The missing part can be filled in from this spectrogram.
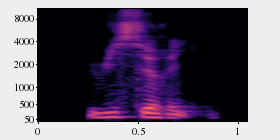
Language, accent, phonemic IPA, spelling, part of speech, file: French, France, /ɥi.sʁi/, huisserie, noun, LL-Q150 (fra)-huisserie.wav
- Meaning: 1. doorframe 2. window frame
